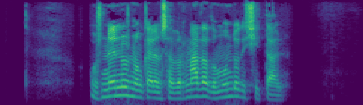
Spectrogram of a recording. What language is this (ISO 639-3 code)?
glg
